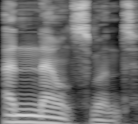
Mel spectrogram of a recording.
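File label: "announcement", English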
